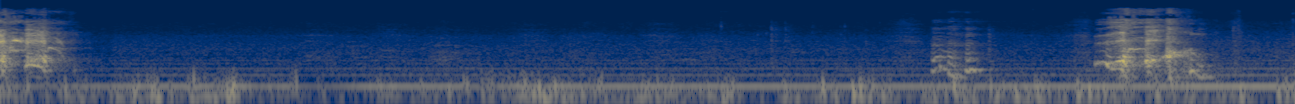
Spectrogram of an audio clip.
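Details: Adult imitating a post-injection trenbolone ("tren") cough, which they used to get: three short, harsh cough bursts separated by long quiet gaps.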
